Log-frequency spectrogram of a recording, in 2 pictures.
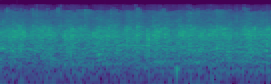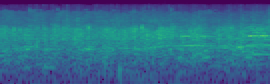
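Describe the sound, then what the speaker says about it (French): An audience applauds the Auvergne accordionist Sylvie Pullès as she takes the stage, a dense, steady wash of many hands clapping at full strength throughout, with a faint hum of crowd voices underneath. "sous vos applaudissements"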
